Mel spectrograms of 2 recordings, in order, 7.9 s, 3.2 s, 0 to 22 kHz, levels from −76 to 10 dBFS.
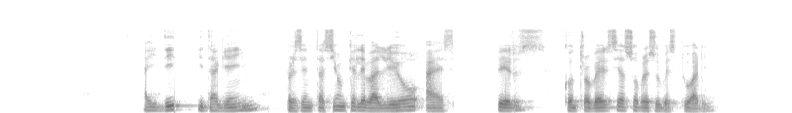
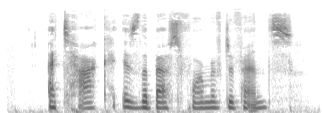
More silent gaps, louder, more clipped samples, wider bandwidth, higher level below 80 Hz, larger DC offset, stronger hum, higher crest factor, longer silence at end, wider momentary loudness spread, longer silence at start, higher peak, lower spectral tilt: neither; second, -40 LUFS vs -28 LUFS; neither; second, 7.6 kHz vs 16 kHz; second, -70 dBFS vs -56 dBFS; neither; neither; about the same, 20 dB vs 22 dB; first, 0.8 s vs 0.3 s; first, 11 LU vs 5 LU; first, 1.45 s vs 0.5 s; second, -20 dBFS vs -6 dBFS; first, -5 dB/octave vs -3 dB/octave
